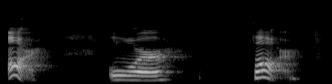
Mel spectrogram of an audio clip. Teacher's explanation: The sound for this A it's not short or long. Almost non-existent because it's overshadowed by this R.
